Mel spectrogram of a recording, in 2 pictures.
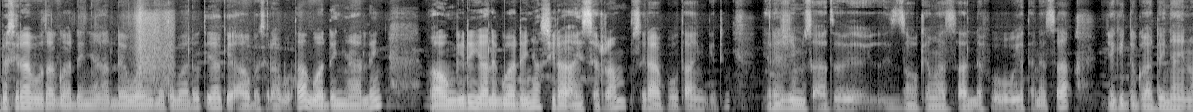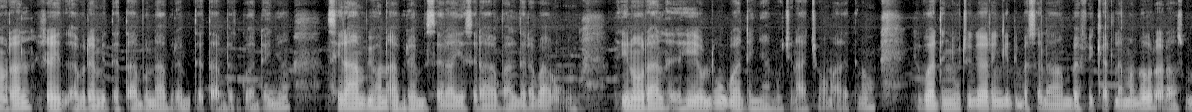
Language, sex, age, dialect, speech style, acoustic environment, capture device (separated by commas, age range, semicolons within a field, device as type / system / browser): Amharic, male, 25-34, Ethiopia - Addis Ababa, happy, people talking; traffic; nature, mobile / Linux / Chrome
